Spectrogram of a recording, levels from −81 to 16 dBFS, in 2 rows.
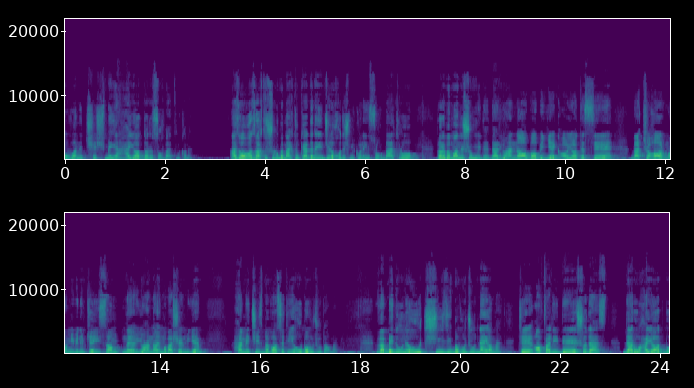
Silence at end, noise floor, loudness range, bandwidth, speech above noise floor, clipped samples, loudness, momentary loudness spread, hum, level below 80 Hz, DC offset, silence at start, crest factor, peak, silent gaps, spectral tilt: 0 s; -58 dBFS; 4 LU; 14 kHz; 36 dB; under 0.1%; -22 LUFS; 13 LU; none; -54 dBFS; under 0.1%; 0 s; 20 dB; -4 dBFS; none; -5.5 dB/octave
